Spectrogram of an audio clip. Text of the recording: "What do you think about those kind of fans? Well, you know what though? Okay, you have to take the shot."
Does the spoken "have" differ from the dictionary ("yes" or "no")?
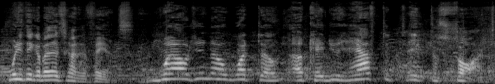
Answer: yes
